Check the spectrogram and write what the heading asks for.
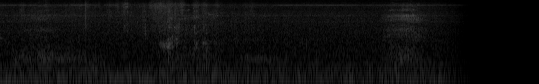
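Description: Near silence: faint room tone with two brief soft noises, about three seconds in and near the end, then the sound cuts to dead silence.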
